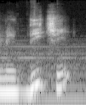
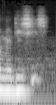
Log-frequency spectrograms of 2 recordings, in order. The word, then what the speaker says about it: Medici: Pues mira, como tú dijiste, Catalina de Medici, creo que se me pronuncia así, no Medicis.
